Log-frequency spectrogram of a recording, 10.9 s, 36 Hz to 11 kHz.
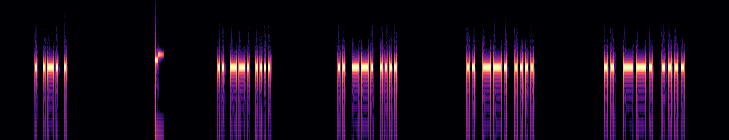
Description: Morse code, heard as a keyed tone, about 34 wpm, 700 Hz. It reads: ERE IGH IGH IGH IGH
